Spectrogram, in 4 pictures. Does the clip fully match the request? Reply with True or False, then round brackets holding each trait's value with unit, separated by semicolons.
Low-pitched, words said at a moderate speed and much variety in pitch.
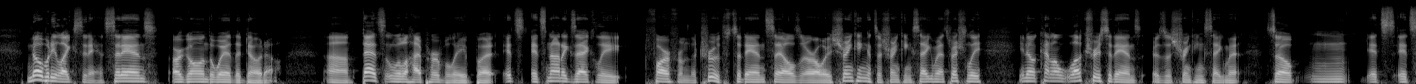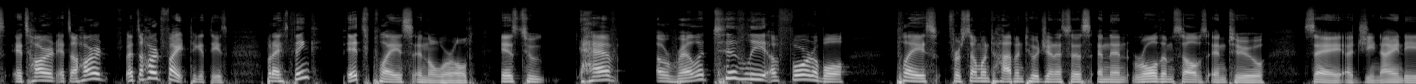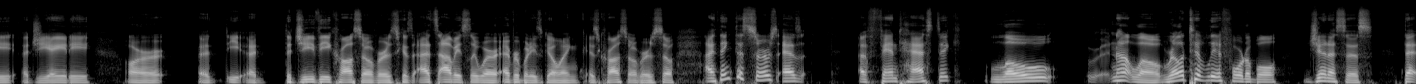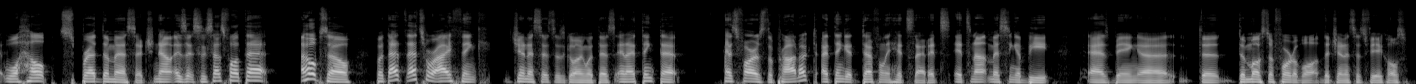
True (115 Hz; 190 wpm; 6.2 semitones)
